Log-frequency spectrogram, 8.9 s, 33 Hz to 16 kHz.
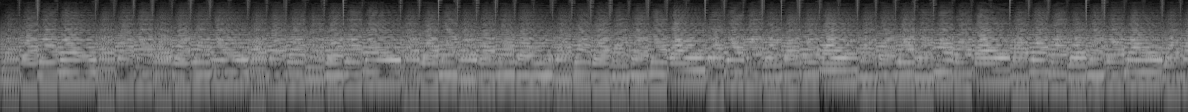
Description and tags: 7080 vintage synth loop
nice sound loop from 70s - 80s synth wave
80, vintage, loops, 70s, analog, drum-synth, percussion, synth, s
